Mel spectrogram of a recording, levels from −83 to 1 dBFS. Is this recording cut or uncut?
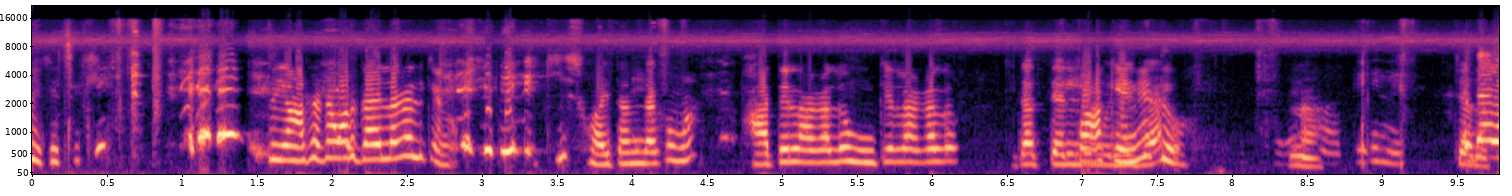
uncut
